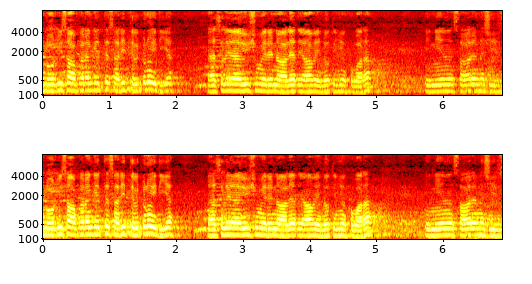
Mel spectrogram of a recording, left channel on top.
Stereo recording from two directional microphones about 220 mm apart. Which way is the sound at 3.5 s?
30° left (ahead or behind).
